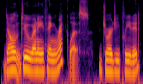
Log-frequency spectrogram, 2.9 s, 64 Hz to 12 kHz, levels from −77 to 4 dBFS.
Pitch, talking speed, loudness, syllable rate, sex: 150 Hz, 125 wpm, -16 LUFS, 4.3 syllables/s, female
